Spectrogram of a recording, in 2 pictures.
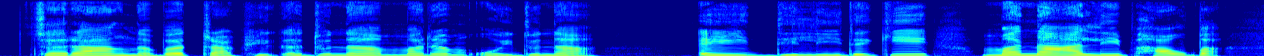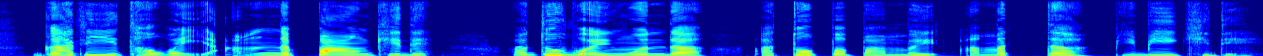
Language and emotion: Manipuri, disgusted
